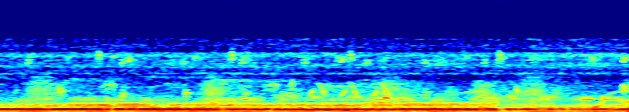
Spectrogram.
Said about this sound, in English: The howler monkeys at first sounded like big windstorms.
